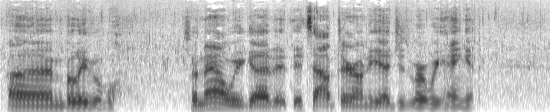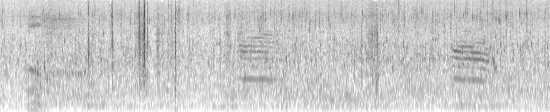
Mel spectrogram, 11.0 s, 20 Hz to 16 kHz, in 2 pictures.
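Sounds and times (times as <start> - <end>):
creek water running: 0.0 - 11.0
short pitched calls: 7.8 - 8.4, 10.0 - 10.6.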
